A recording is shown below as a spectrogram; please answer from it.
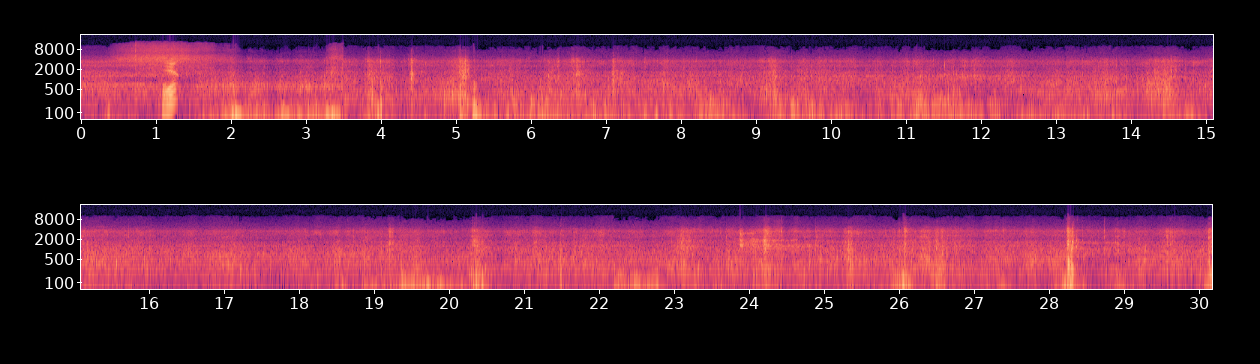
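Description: Wind buffeting the microphone in gusts, a steady low rumble broken by irregular knocks and thumps.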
